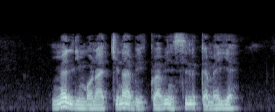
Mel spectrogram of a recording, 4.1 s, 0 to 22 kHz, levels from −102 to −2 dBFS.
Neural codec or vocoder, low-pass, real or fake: none; 7.2 kHz; real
